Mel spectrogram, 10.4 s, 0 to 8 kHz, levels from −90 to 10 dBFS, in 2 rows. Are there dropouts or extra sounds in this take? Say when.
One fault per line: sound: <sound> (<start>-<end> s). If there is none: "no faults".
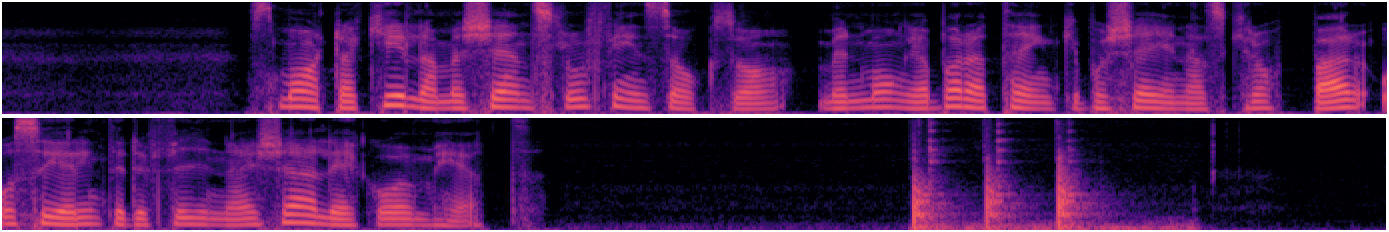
sound: thud (8.6-9.7 s)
